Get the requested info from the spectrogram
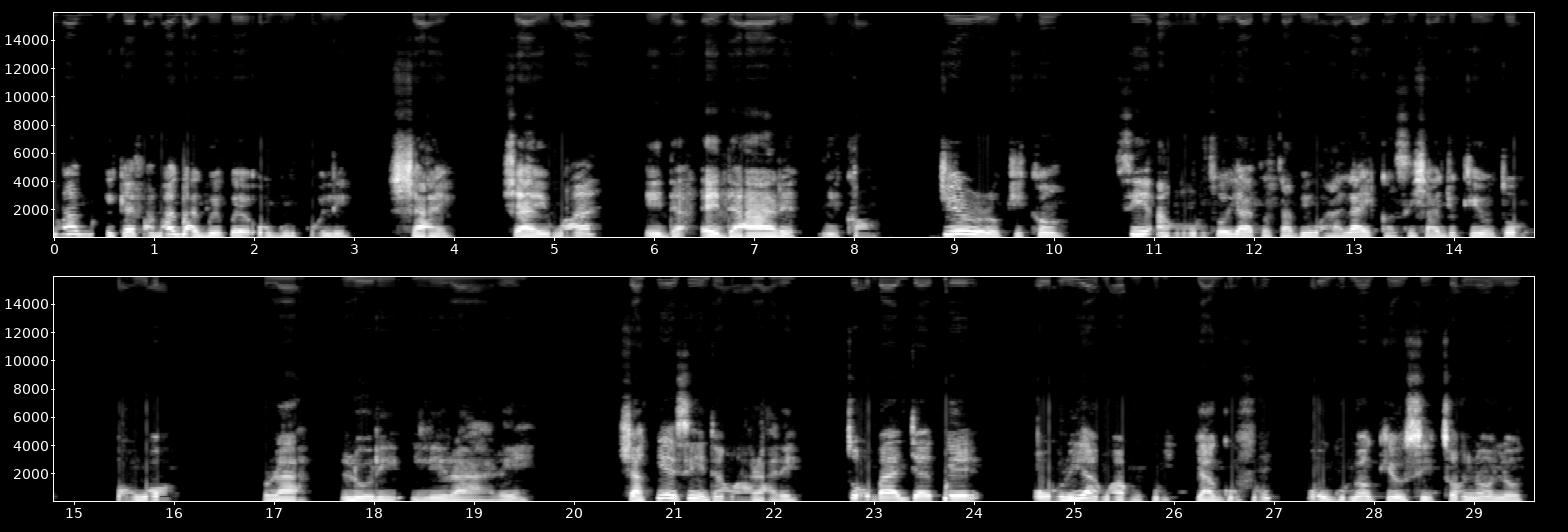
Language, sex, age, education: Yoruba, female, 30-45, tertiary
